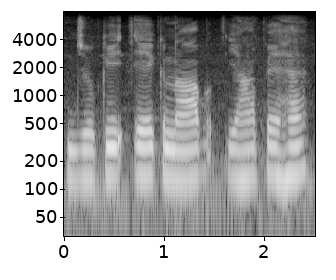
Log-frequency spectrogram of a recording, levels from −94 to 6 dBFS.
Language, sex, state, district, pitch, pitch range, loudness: Hindi, male, Jharkhand, Deoghar, 135 Hz, 130-140 Hz, -13 LUFS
